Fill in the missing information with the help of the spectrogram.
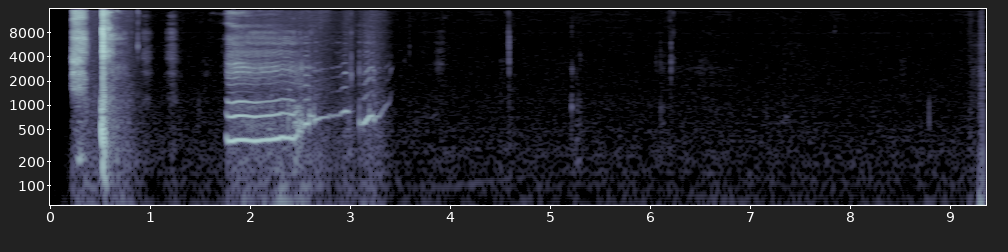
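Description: Two quick sharp sneezes from a small dog, then a short whining vocal sound and silence.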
